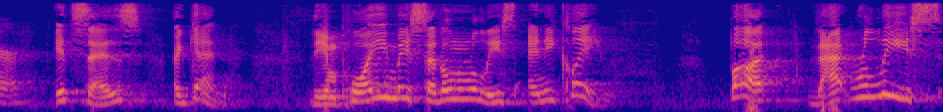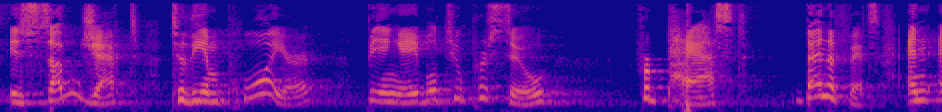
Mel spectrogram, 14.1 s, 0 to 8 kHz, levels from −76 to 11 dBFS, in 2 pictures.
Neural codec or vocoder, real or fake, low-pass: none; real; 7.2 kHz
